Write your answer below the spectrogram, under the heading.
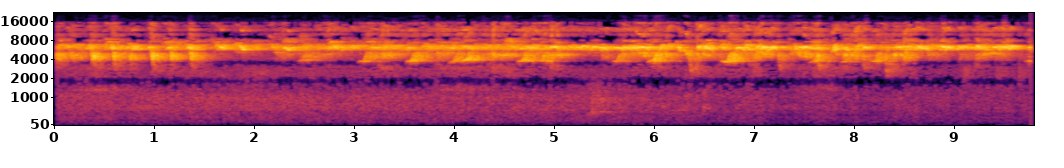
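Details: Sparrows in a dense, continuous chorus of high, overlapping chirps and tweets from many birds, with steady background hiss throughout.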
